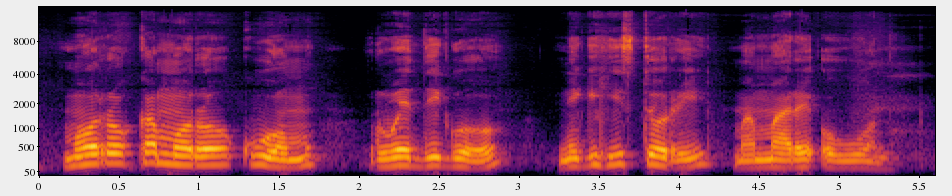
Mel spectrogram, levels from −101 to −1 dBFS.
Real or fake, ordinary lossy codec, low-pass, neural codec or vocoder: real; AAC, 96 kbps; 14.4 kHz; none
